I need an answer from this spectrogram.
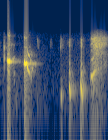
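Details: Stella, a pet dog talking to her owner indoors, gives two short high whining yips, then soft grunting huffs and a breathy drawn-out moan.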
